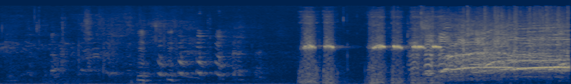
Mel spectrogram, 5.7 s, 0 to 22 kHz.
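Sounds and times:
laughter: 0.2s - 2.8s, 4.1s - 5.6s
person imitating cricket chirping: 3.0s - 4.4s.

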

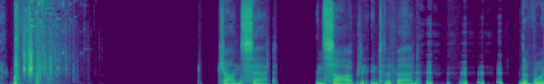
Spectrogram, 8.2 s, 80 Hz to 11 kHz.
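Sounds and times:
scattering debris: 0.2s - 1.3s
screwdriver handle shattering against a wall: 0.2s - 1.3s
speech: 3.3s - 7.0s, 7.8s - 8.1s
laughter: 5.8s - 8.1s.

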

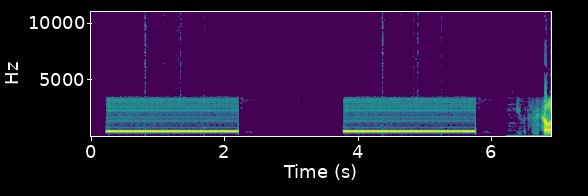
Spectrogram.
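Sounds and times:
telephone dial tone while placing a call: 0.2s - 2.2s, 3.8s - 5.8s.

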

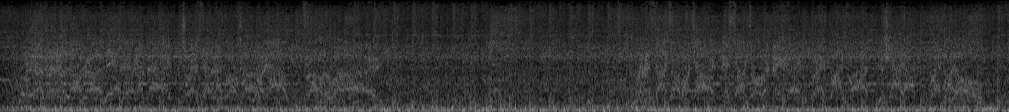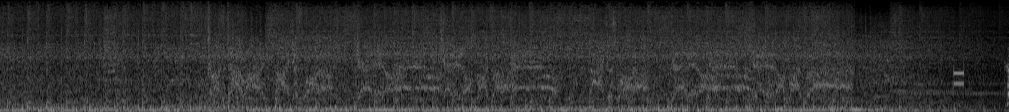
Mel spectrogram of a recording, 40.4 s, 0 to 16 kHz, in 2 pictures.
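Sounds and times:
harsh screamed vocals: 0.0s - 7.8s, 12.6s - 19.8s, 24.2s - 37.6s
constant wall of distorted sound: 0.0s - 40.3s
pounding drums: 0.0s - 40.3s.

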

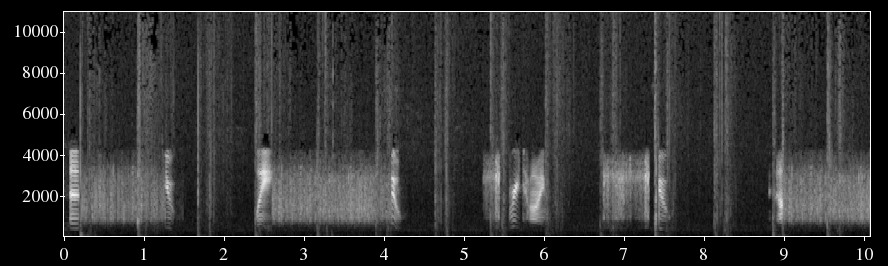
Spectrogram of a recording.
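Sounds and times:
walkie-talkie static: 0.0s - 1.5s, 2.4s - 4.3s, 5.3s - 7.7s, 8.8s - 10.0s
unintelligible crackle: 0.1s - 7.6s, 8.9s - 10.0s.

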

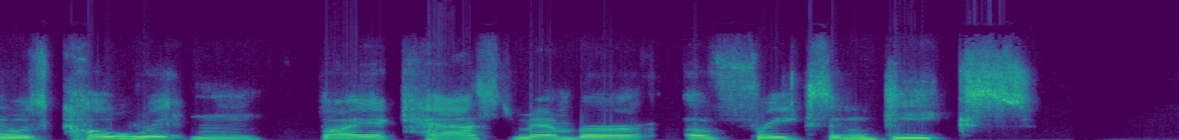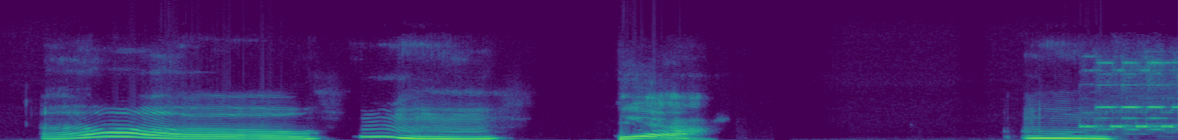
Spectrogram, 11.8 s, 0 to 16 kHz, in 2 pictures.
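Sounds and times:
speech: 0.0s - 5.1s, 6.1s - 9.5s, 11.0s - 11.7s
telephone ringing sound effect: 11.3s - 11.7s.

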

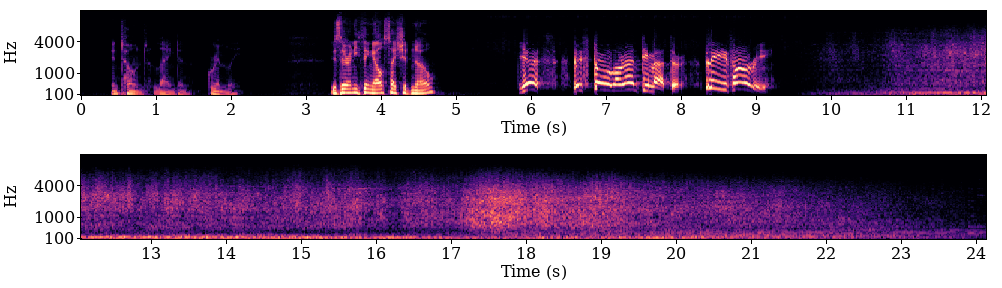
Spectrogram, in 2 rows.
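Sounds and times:
speech: 0.4s - 2.2s, 2.8s - 4.8s, 5.8s - 6.4s, 7.1s - 9.3s
airplane engine roaring: 5.9s - 24.1s.

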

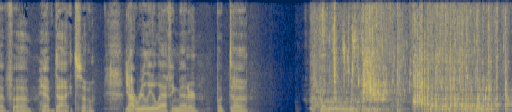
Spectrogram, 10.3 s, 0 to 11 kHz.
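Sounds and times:
speech: 0.0s - 5.1s, 6.2s - 6.8s
toilet flushing: 6.1s - 10.2s.

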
